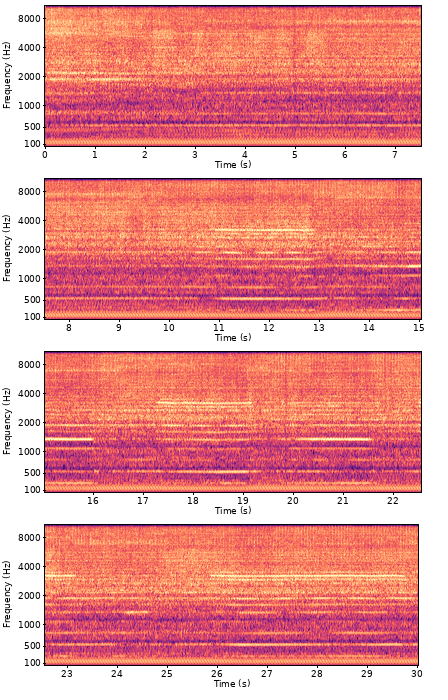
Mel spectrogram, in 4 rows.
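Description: Case 1816C skid steer's engine running steadily at idle: a loud, even hum, with a few higher tones that fade in and out.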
